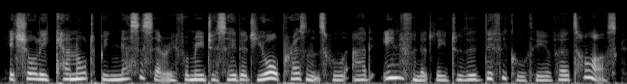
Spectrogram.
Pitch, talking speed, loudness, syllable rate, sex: 225 Hz, 200 wpm, -17 LUFS, 6.0 syllables/s, female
